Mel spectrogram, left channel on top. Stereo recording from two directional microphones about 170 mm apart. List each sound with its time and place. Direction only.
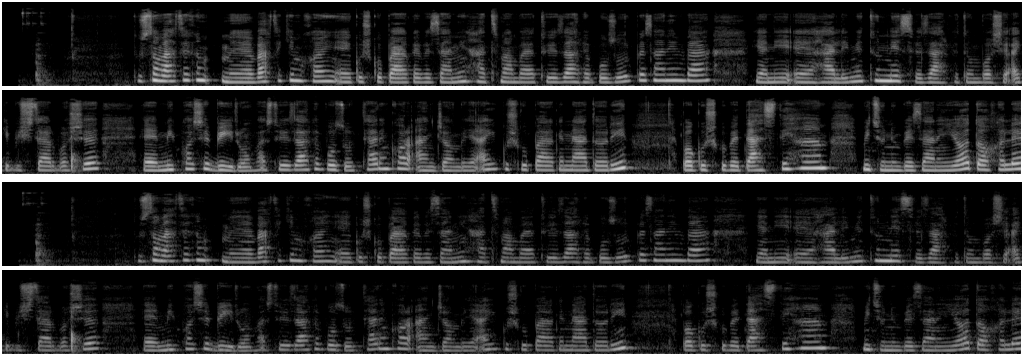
1.3 s speech: 40° left (ahead or behind)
